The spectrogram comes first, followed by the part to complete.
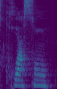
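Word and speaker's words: croissant: all out in in Paris Yang I did pronounce quason properly it is beautiful and the language is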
